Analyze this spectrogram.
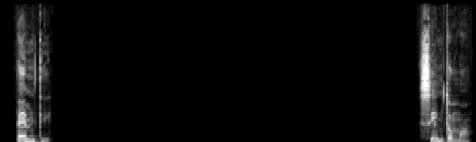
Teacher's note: in the combination μπτ the letter π is often silent.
